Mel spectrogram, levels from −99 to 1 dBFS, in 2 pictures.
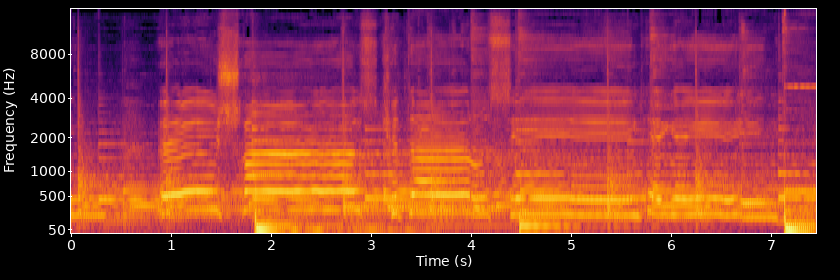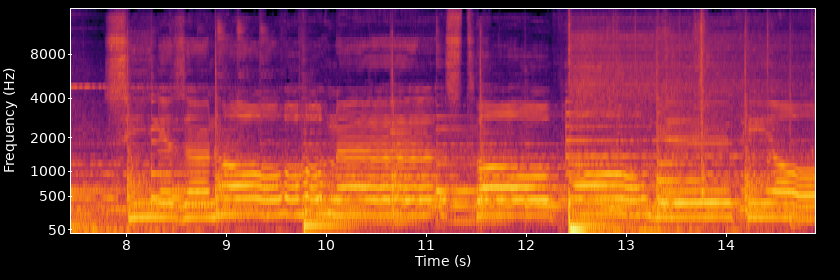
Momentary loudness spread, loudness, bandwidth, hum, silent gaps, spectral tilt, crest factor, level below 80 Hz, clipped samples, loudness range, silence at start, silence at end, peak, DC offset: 6 LU; -16 LUFS; 16 kHz; none; none; -5.5 dB/octave; 16 dB; -24 dBFS; under 0.1%; 3 LU; 0 s; 0 s; 0 dBFS; under 0.1%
